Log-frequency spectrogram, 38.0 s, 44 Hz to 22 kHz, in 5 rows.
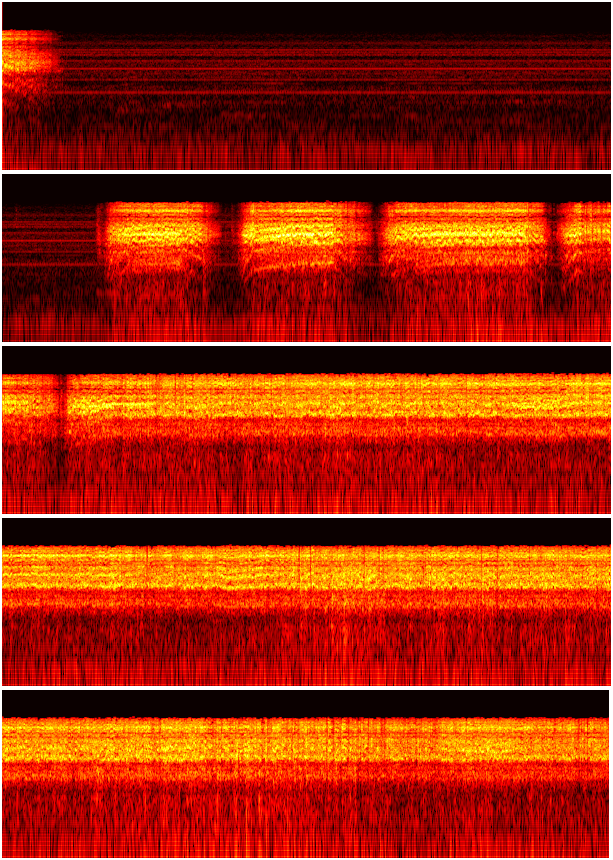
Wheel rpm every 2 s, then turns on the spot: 40, 0, 0, 0, 60, 100, 130, 120, 180, 230, 230, 230, 230, 230, 230, 230, 230, 230, 220.
none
